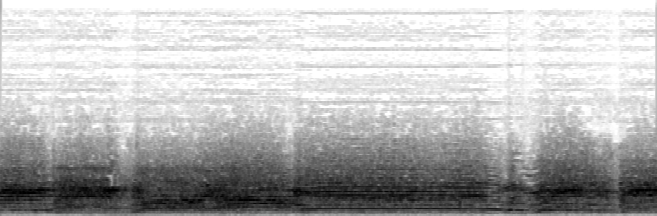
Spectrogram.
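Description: Congregation singing a slow hymn, with a long held note in the middle, on an old tape recording that sounds dull and lacks the highs.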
